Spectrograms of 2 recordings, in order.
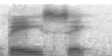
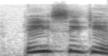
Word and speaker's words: basic: 그런데 원어 발음으로는 여기서 이 S가 지읒이 아니라 시읒에 가깝게 발음이 됩니다. 그래서 basic이라고 발음돼요. basic. 좀 세게 발음돼서 거의 쌍시읒에 가깝게 들려요. basic의 의미가 뭔가요?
